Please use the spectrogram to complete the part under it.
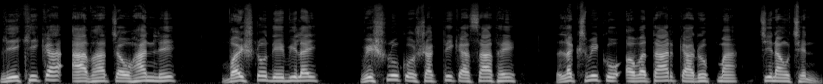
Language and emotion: Nepali, neutral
